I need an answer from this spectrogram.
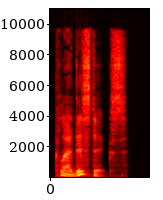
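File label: "cladistics", British English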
